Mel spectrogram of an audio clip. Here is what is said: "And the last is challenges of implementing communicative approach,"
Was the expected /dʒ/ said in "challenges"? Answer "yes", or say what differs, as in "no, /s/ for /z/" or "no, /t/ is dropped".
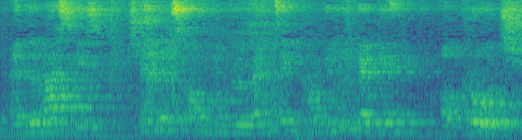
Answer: no, /dʒ/ is dropped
